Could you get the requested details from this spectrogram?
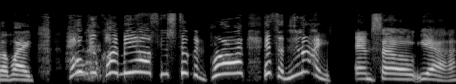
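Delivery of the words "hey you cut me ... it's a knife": very high, pissed-off angry yelling. Retelling being cut off in traffic by another driver, acting out road rage. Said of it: "when I'm in traffic pissed".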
